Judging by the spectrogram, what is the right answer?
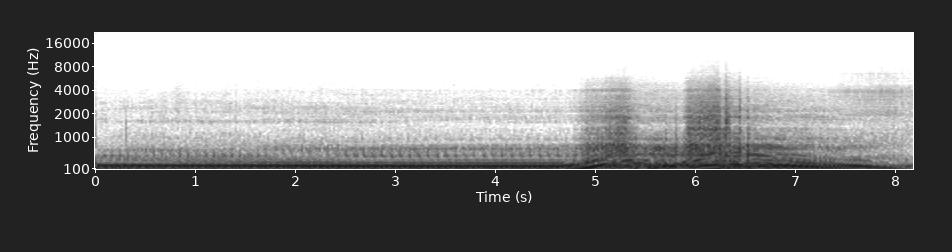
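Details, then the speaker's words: Lexus LS430 with 3UZ V8 at about 225,000 km, exhaust cut off just behind the driver's seat. Deep, loud, raw V8 burble at idle, then an unmuffled rev. The open exhaust resonates, rattles and shakes the car when driving. "so some guys might think that sounds really cool but when you're driving it it's actually got the exhaust cut off like just behind the driver's seat and it resonates and rattles and shakes and is horrible"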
